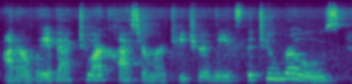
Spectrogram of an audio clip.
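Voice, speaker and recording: A woman teacher reading aloud to young children in an expressive, playful, dramatic way. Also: fairly low pitch, moderate pace, roomy sound, a little hiss or hum, rough recording.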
